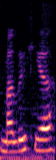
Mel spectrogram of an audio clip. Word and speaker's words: Maluhia: My full full name is Maluia.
